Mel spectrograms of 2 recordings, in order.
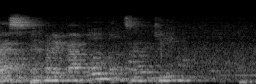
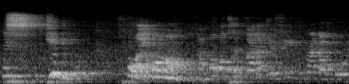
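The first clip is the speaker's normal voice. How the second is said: mock angry pastor; 7 semitones higher than usual. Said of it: "saya dimarahin".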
